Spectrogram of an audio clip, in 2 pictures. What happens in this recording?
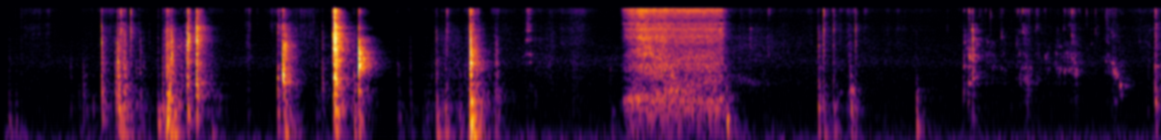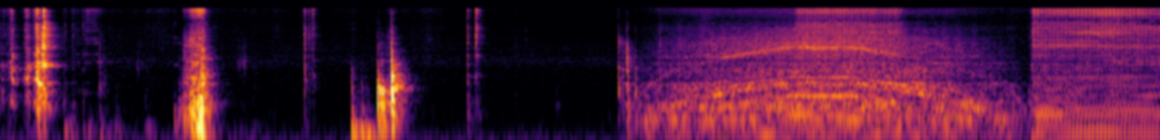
I opened the top of the coffee machine and inserted a coffee capsule, filled the water tank and put th emug under the coffee machine and pressed the button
